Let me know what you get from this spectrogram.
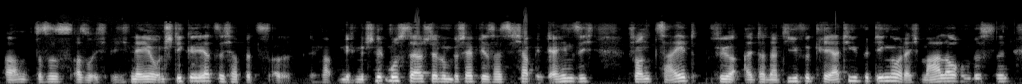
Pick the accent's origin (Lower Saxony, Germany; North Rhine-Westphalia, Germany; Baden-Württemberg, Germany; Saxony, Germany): Baden-Württemberg, Germany; Elchesheim-Illingen; ich bin eigentlich aufgewachsen in Elchesheim-Bieling, habe dann Großteil meines Lebens verbracht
